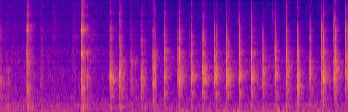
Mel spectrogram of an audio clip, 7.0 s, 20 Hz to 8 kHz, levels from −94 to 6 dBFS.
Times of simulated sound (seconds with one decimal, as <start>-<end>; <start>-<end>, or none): 0.0-3.1; 5.6-7.0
